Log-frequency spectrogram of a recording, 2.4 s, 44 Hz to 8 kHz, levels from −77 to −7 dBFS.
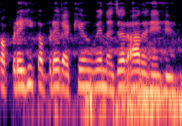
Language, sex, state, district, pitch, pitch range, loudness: Hindi, female, Chhattisgarh, Bilaspur, 220 Hz, 195-225 Hz, -17 LUFS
